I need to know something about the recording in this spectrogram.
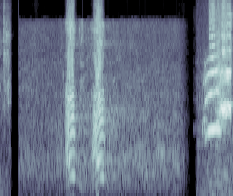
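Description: A dog barking twice in quick succession, the barks about a third of a second apart.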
